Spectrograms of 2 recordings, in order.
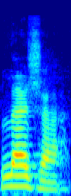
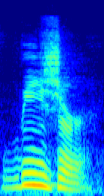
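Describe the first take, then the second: First: It is said with a British pronunciation. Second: It is said with an American pronunciation. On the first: "In British, it's usually leisure" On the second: "In American English, usually it's leisure"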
